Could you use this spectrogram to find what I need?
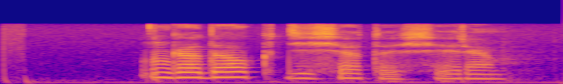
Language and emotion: Russian, neutral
